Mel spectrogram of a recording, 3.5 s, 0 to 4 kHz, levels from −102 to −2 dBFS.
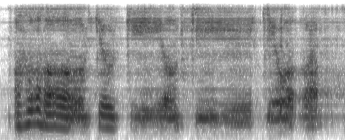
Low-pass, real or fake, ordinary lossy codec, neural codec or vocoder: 3.6 kHz; fake; none; vocoder, 22.05 kHz, 80 mel bands, HiFi-GAN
